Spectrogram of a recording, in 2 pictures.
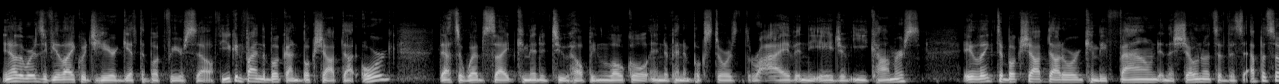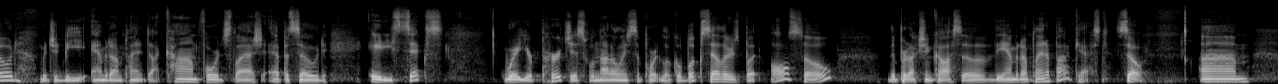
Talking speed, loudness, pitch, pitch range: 190 wpm, -21 LUFS, 110 Hz, 100-125 Hz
